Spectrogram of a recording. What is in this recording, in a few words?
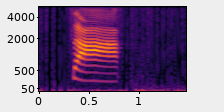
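"zaak6", Cantonese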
